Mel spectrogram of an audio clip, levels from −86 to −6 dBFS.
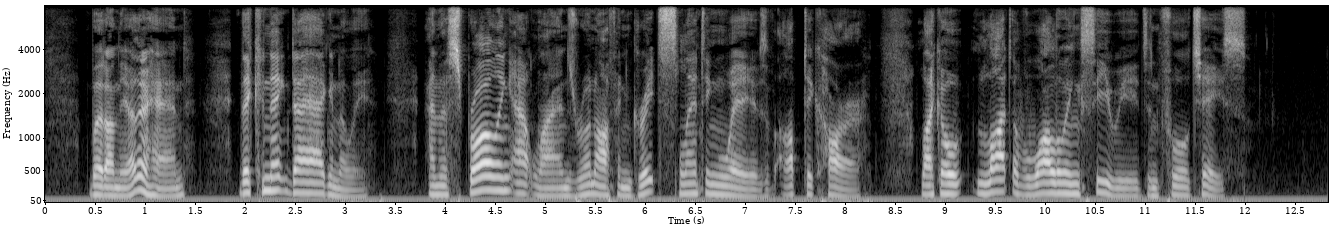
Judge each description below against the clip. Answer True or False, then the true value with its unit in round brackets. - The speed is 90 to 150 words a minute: True (140 wpm)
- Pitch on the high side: False (140 Hz)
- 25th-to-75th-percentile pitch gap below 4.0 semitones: False (5.0 semitones)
